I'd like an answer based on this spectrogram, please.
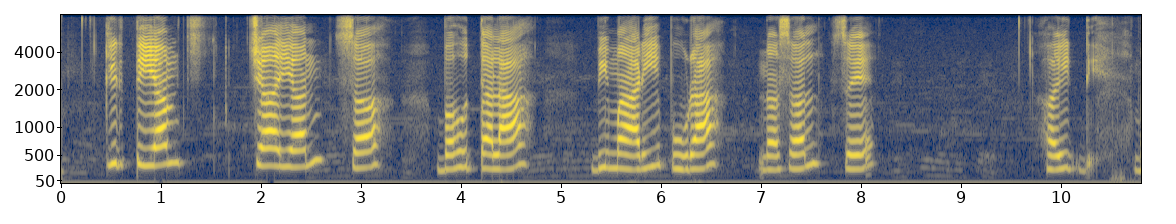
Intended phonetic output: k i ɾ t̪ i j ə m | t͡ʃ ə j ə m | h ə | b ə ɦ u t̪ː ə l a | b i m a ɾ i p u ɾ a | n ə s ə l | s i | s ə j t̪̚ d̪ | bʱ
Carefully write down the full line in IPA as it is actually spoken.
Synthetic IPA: k i ɾ t̪ i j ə m | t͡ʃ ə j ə n | s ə | b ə ɦ u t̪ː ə l a | b i m a ɾ i p u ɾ a | n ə s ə l | s e | h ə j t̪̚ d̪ | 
